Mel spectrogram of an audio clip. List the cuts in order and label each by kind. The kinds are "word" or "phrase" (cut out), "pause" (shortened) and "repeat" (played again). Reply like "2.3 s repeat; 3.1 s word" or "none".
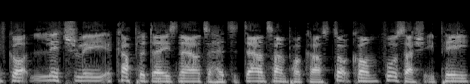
none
